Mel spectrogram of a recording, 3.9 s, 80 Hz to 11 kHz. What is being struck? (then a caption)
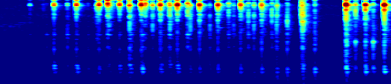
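Aluminium stovetop coffee maker. An empty, assembled octagonal aluminium stovetop moka pot, hollow and held in hand, is tapped with long painted nails on its faceted body and lid. There are 28 quick, light clicking taps with bright, high metallic ticks and almost no ring, some falling in rapid bursts and others spaced apart, the last few slightly louder.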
